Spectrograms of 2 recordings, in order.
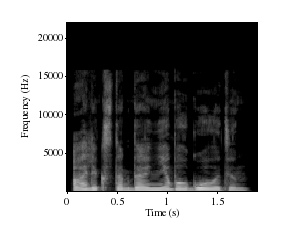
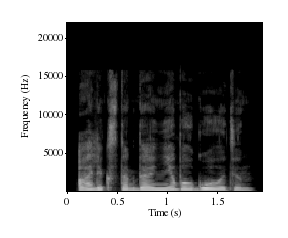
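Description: Both takes have the same delivery.

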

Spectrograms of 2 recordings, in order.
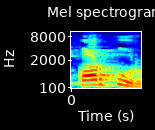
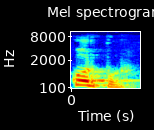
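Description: First: কর্পূর with open "aw" first vowel; as written. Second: কর্পূর with closed "o" first vowel; pronounced with O. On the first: Teacher reading out the spelling, কর্পূর with open aw. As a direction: say কর্পূর as "kawr-pur". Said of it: "লিখি কর্পূর". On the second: Teacher giving the spoken form, কর্পূর with closed o. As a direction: say কর্পূর as "kor-pur". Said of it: "উচ্চারণ করব". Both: Shown as a demonstration.

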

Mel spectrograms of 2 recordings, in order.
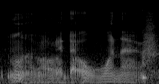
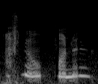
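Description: First: Much lower, softer groan; reluctant whine. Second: Whiny protest. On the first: Streamer doesn't want to end the stream, low grumbling whine. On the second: Streamer pleads to keep streaming, high whiny protest. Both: Real, not acted. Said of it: "reluctant to end stream".

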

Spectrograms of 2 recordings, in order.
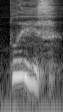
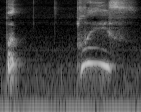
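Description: First: Louder, higher begging please. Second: "please" in a very high squeaky whine. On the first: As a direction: beg out loud. Denki begs to join the group. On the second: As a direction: whine "please" like a pleading kid. Denki begs again, squeakier. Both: Acted.

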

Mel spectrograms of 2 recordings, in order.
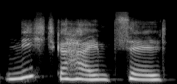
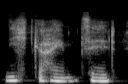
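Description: First: Slow, deliberate "nicht-geheim-Zelt", higher; correcting herself. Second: Said in the usual way. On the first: Acted. Momo corrects herself to Pfiffi, slow "nicht-geheim-Zelt".

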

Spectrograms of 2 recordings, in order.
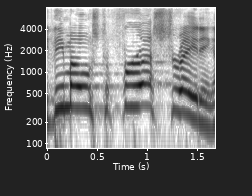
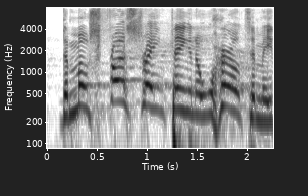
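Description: First: "most frustrating" drawn out very slowly; emphatic. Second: Said in the usual way. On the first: Real, not acted. Preacher stressing his biggest annoyance, "most frustrating" drawn out. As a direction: stretch "most" and "frustrating" syllable by syllable.

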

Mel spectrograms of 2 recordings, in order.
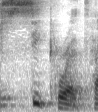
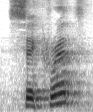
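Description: First: سیکرت said "SEE-kret"; long "ee" in the first syllable of سیکرت; secret with ee. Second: سکرت said "sek-ret"; short "e" in the first syllable of سکرت; secret with short e. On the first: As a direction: pronounce سیکرت as "seek-ret". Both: Shown as a demonstration. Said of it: "البته تلفظش سیکرت هست".

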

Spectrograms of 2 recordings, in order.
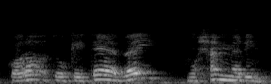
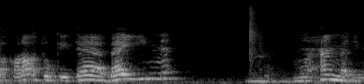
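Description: First: كتابي said slowly as "kitaabay", no final n; dual nun dropped. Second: كتابين said slowly as "kitaabayn", final n held; dual nun sounded. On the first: Teacher giving the example, slow كتابي without the nun. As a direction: stretch كتابي and end it on "-ay". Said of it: "ولكن حذفت النون". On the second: Teacher showing the original form, slow كتابين with its nun. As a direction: stretch كتابين and sound its closing n. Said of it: "الأصل أقول". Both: Shown as a demonstration.

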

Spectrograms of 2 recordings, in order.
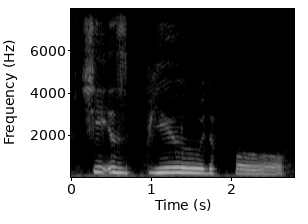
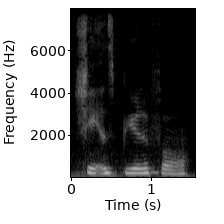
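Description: First: Drawn-out slow she is beautiful; savoring each word, slowly. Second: Said in the usual way. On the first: Real, not acted.

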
